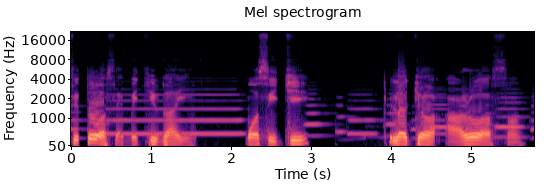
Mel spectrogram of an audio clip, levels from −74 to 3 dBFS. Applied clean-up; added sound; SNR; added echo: none; Brass instrument; 14 dB; none.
